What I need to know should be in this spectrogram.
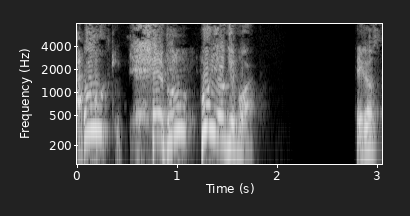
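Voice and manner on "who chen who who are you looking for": very high, aggressive delivery. Retelling how a man answered someone asking for a classmate: mock-aggressive questioning. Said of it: "and kind of aggressive".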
